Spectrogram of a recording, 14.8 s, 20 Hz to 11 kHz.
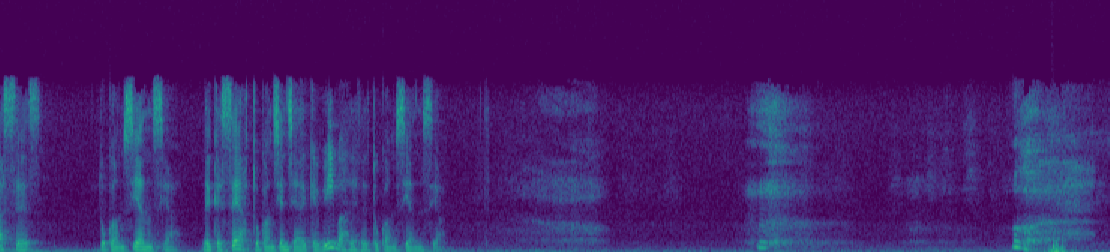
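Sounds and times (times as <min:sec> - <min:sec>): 
speech: 0:00.0 - 0:00.6, 0:01.3 - 0:06.0, 0:10.1 - 0:10.5, 0:13.5 - 0:14.1
faint hum: 0:00.0 - 0:14.8
person yawning: 0:10.0 - 0:11.0, 0:13.5 - 0:14.6.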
